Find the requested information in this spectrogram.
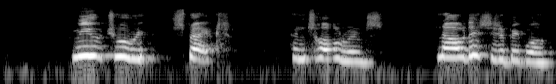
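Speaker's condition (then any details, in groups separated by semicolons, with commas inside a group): Cerebral palsy; wheelchair user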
